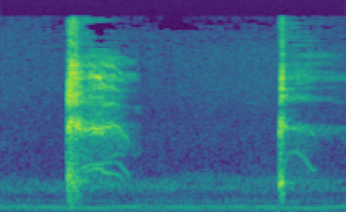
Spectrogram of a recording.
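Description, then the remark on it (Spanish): Two sharp coughs from someone outside, just behind a door, one near the start and a shorter one about a second and a half later, slightly muffled, over a steady low hum. “Lo que sea que tosía allá afuera, lo hizo ahora apenas detrás de la puerta.”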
